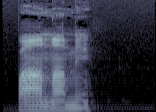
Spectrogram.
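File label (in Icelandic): "banani", Icelandic; matarhefti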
